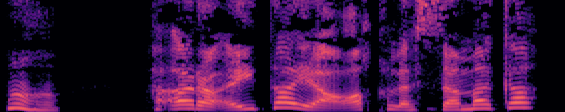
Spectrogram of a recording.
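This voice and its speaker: A woman's voice: mid-range voice, normal speed, dark tone, dry recording, natural voice. A woman voicing a scornful young nobleman who talks with sarcasm. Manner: sneering, sarcastic.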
